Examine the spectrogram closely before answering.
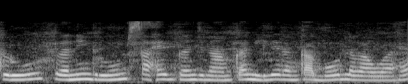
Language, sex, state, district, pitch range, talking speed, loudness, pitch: Hindi, female, Jharkhand, Sahebganj, 210-230 Hz, 190 wpm, -16 LUFS, 220 Hz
